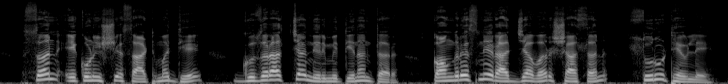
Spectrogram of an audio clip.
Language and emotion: Marathi, neutral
